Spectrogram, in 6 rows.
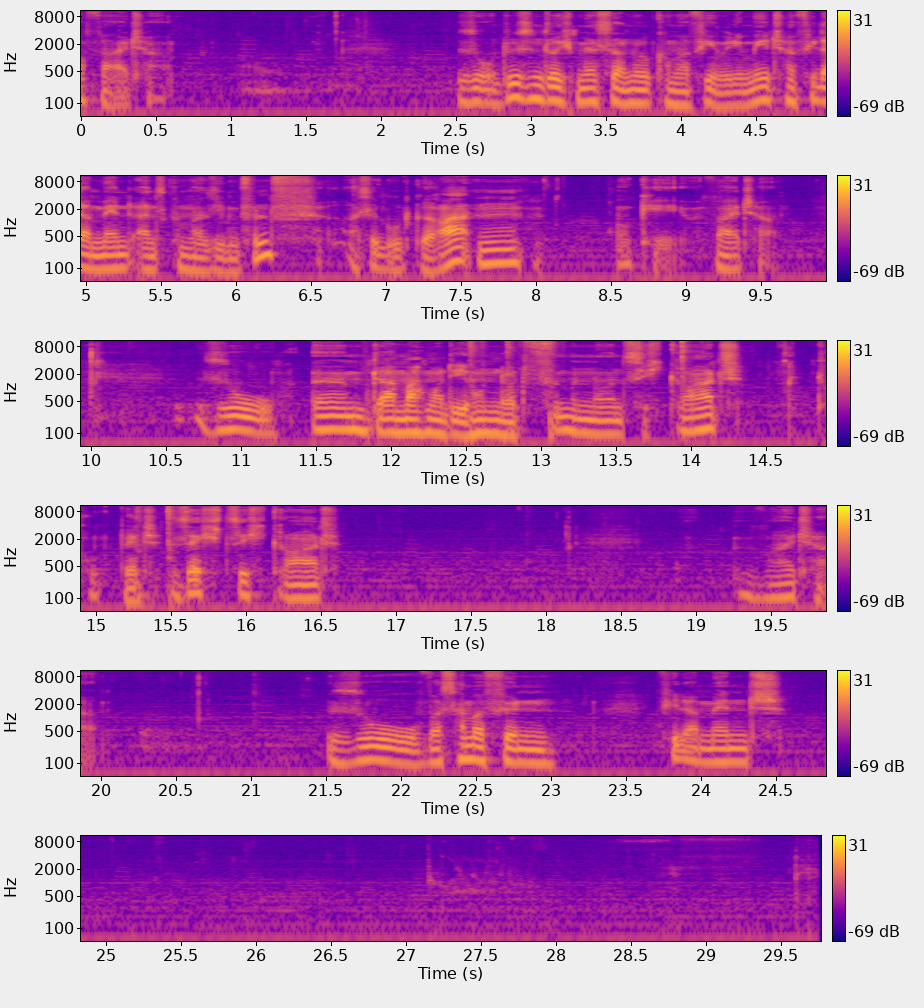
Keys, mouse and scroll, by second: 1.1 click, 8.6 click, 11.6 click, 12.5 KP_1, 12.8 KP_9, 13.0 KP_5, 13.9 Tab, 15.3 KP_6, 15.5 KP_0, 17.9 click, 23.8 click, 27.9 click.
